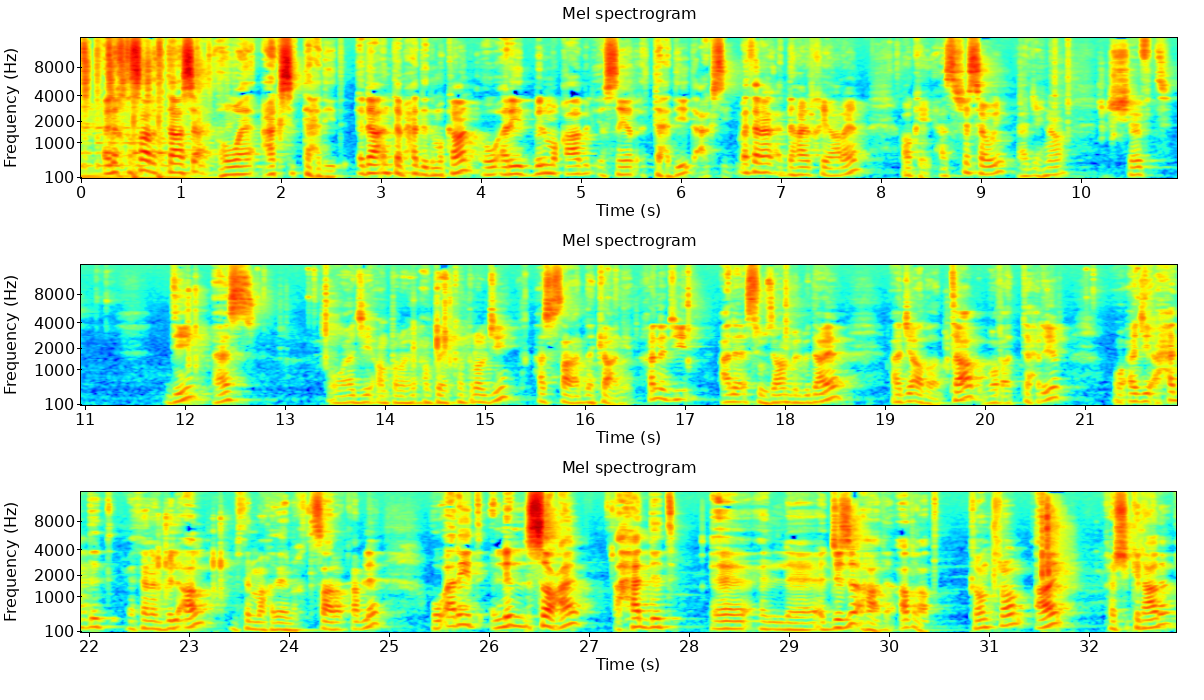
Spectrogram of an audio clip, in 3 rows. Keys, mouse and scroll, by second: 8.2 click, 8.8 click, 9.5 shift+middle click, 10.3 shift+d, 12.1 s, 13.3 shift+click, 14.6 ctrl+j, 16.3 click, 16.8 shift+middle click, 17.8 shift+middle click, 19.7 Tab, 20.3 shift+middle click, 21.0 click, 21.6 click, 22.8 l, 23.3 l, 31.6 ctrl+i.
